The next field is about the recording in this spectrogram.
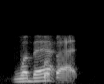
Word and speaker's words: Labbett: And Rebecca Romaine, Ben Glebe, Mark Labett, L-A-B-B-E-T-T. That's Labett, right? – Yep. – Am I pronouncing that? – Labette. – Okay, thank you so much for correcting me.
